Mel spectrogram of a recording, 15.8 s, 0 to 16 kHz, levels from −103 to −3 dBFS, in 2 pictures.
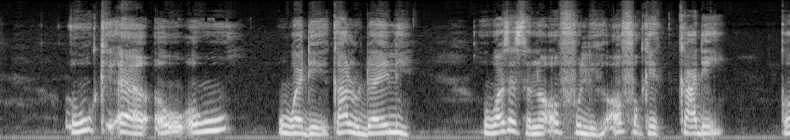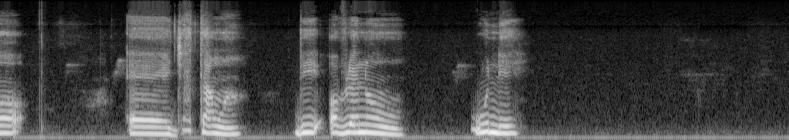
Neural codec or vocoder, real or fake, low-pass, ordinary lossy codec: none; real; 14.4 kHz; Opus, 32 kbps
